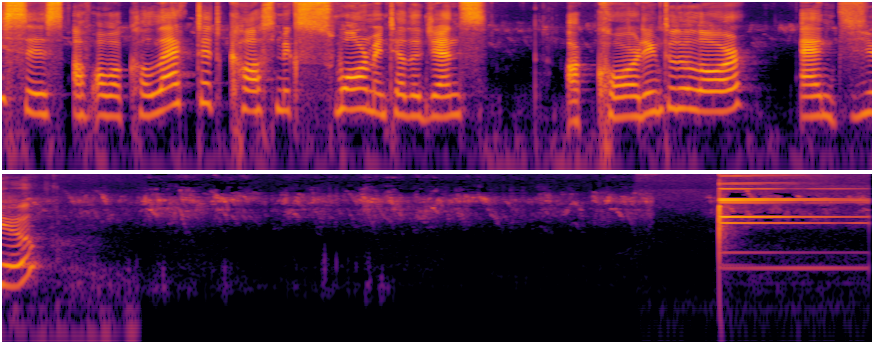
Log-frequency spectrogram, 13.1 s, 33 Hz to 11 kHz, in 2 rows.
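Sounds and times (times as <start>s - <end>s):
bell-like chime: 12.0s - 13.0s.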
